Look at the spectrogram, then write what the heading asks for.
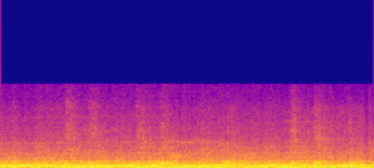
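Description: Stainless-steel electric commuter train running along the platform and away, a steady loud rumble of wheels on rail with a faint hum from the motors.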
